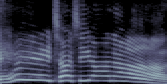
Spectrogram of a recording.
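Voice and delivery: high, slow, friendly tone.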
